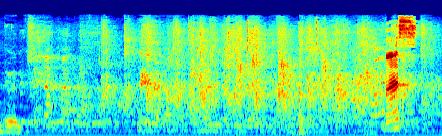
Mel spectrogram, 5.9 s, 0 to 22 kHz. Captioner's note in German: Heiterkeit und Beifall CDU und BÜNDNIS 90/DIE GRÜNEN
